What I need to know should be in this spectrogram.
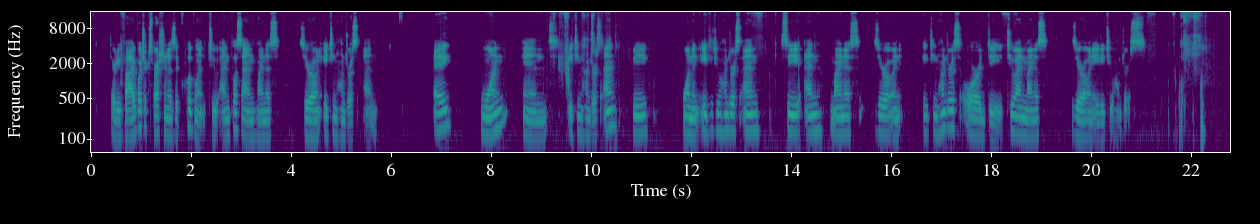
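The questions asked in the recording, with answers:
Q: Which expression is equivalent to n plus n minus 0 and 18 hundredths n?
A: B: 1 and 82 hundredths n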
